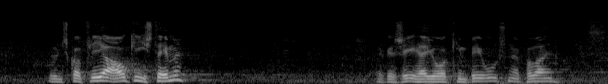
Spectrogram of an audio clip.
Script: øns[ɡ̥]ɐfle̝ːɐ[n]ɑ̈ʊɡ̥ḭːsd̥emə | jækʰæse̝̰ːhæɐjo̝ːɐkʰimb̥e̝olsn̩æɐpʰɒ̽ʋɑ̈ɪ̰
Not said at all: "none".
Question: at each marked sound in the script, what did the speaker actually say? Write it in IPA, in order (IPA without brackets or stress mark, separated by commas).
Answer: ɡ̥, none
